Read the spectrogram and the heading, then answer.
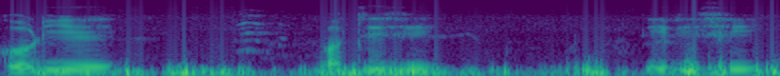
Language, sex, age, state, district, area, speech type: Odia, male, 18-30, Odisha, Jagatsinghpur, rural, spontaneous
